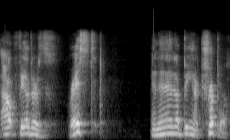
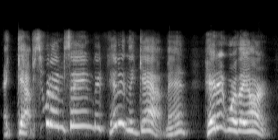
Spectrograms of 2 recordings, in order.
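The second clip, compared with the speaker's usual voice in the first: ordinary delivery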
